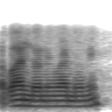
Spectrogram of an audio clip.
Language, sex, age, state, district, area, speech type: Gujarati, male, 18-30, Gujarat, Morbi, urban, conversation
